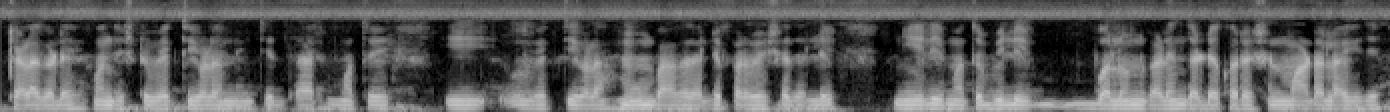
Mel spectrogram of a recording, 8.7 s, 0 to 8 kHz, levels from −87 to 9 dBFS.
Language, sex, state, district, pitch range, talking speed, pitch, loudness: Kannada, male, Karnataka, Koppal, 105-110 Hz, 110 wpm, 110 Hz, -18 LUFS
